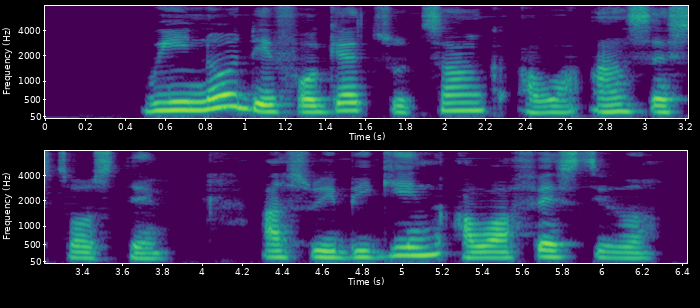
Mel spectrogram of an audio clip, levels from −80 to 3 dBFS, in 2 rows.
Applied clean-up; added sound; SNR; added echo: none; none; none; none.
